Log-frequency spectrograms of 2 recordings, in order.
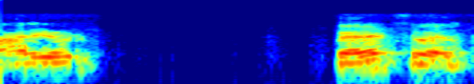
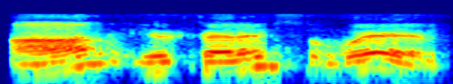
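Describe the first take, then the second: First: Said in the usual way. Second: Very slow model question. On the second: Shown as a demonstration. Teacher slowly modelling a question for the class. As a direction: stretch every word of the question slowly. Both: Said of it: "কোনটা আগে আসবে?".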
